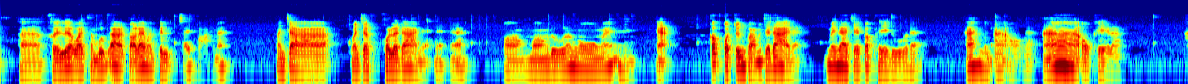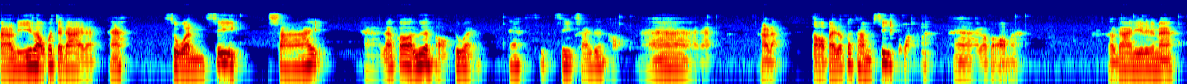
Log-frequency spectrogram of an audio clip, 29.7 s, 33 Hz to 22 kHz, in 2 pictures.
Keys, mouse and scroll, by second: 0.9 click, 1.0 click, 2.0 click, 2.2 click, 4.2 click, 4.4 click, 5.0 click, 5.2 click, 5.7 click, 5.9 click, 6.7 click, 6.9 click, 7.4 click, 7.6 click, 8.5 click, 8.7 click, 11.0 click, 12.3 click, 14.2-15.3 drag, 17.6 click, 21.0 click, 22.4 click, 23.5 click, 27.4 click, 28.9 click, 29.4 click.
